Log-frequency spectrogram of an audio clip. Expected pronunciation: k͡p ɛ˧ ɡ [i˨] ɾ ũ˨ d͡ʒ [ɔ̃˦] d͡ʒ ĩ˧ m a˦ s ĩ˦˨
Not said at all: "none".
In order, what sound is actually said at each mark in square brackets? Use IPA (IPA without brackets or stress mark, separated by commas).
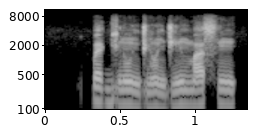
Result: i˨, ɔ̃˨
